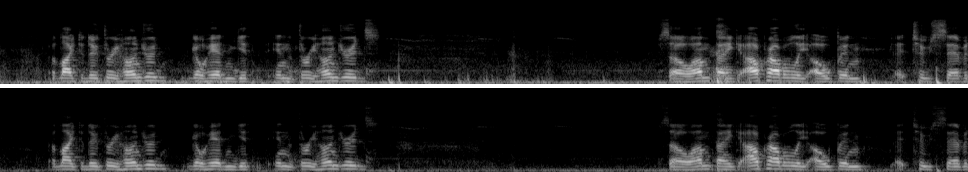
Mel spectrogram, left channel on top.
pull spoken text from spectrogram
like to do 300, go ahead and get in the 300s. So I'm thinking I'll probably open at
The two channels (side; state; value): right; quieter; 4.1 dB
